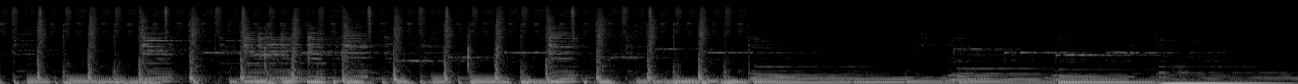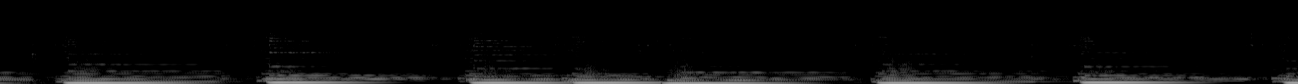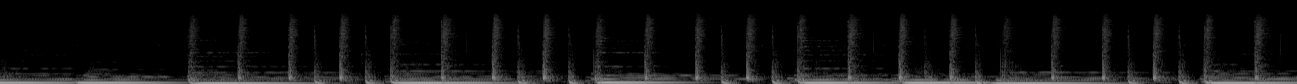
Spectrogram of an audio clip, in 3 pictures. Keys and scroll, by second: 0.2-0.7 typing, 7.0 b, 7.6 x, 8.2 x, 9.0 ctrl+alt+z, 9.0 ctrl+alt+z, 10.3 3, 11.7-12.3 typing, 13.6 x, 14.1 7, 14.6 x, 16.9 x, 17.3 ctrl+z, 17.5 3, 18.4 x, 19.5-21.1 typing, 22.7 v, 26.6 Down, 26.7 Down, 26.9 Down, 27.2 Down, 28.0 Down, 29.5 ctrl+i, 29.7 b, 30.1 x, 31.1 0, 32.7-33.7 typing, 35.6 b, 36.1-36.4 m, 37.2 ctrl+z, 37.2 v, 37.7 ctrl+z.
